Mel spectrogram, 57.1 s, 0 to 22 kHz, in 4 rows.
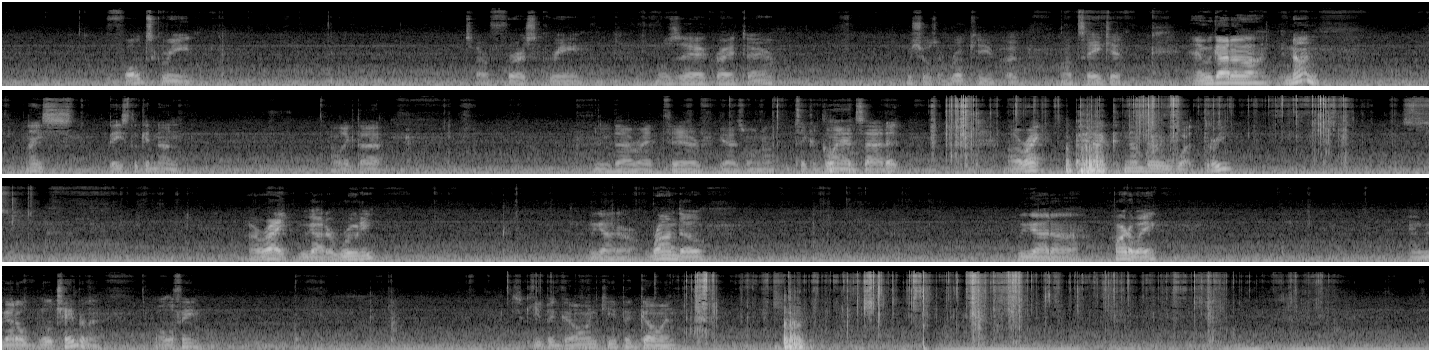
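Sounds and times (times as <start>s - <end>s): low steady hum: 0.0s - 57.0s
card pack wrapper tearing: 23.6s - 27.9s, 49.5s - 56.2s.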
